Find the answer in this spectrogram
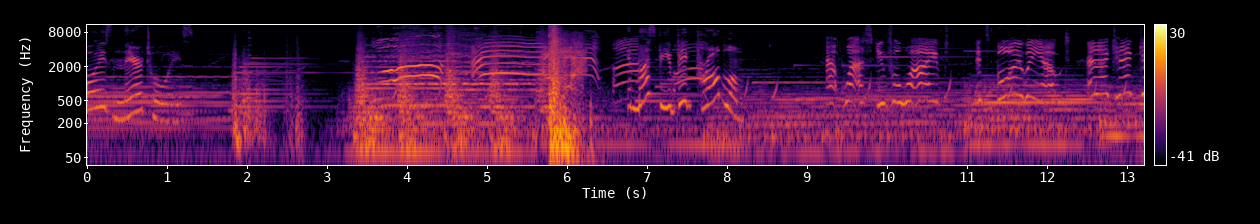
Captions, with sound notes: - Boys and their toys. (tarp flops) (dramatic music) (Max screaming) (door crashes) - It must be a big problem! (water dropping) - At last, you've arrived, it's boiling out and I can't get to my pool!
